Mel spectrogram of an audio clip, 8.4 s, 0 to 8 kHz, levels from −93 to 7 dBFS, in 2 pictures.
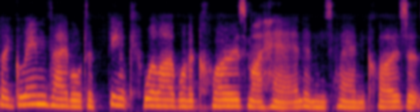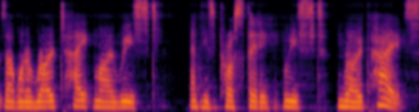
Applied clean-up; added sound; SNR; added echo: neural mask model DeepFilterNet 3.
